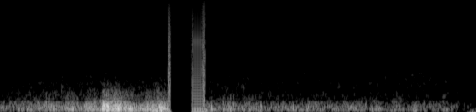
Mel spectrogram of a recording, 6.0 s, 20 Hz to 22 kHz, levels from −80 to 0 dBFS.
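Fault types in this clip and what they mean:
Cable pulled and plugged in, 2.10 to 2.56 s: a live cable is yanked and reinserted, so a pop drops the sound into near silence for about 0.41 s, then a 0.14 s burst of 50 Hz mains buzz as the plug tip makes contact, and a second pop restores the signal.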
